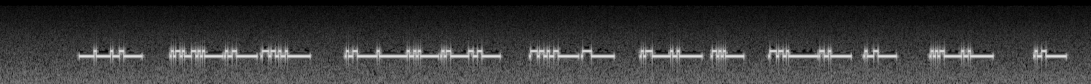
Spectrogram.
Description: TTY/TDD text telephone tones (45.45 baud Baudot), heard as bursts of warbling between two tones, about 400 Hz shift, 1600 Hz centre. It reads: UDRW 2JBI WOZ4 PUS2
